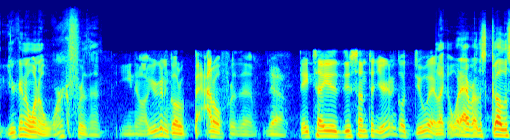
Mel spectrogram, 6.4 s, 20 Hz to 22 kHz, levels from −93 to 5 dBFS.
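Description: From 1.28 to 5.45 s the speech turns dull and somewhat quieter, losing everything above 4.8 kHz. A faint new background noise appears, then clears: likely an input switched to a poorer device.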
